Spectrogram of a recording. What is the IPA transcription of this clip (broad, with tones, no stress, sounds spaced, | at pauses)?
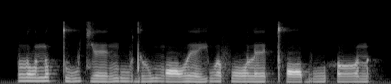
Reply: l o˧ n o˧˥ p̚ t̪ uː˩˧ t͡ɕ eː˩ ŋ uː˧˩ d ɯː˩˧ w ŋ ɔː˩ ʋ eː˧˩ j u˧ ə̯ f oː˧ l eː˧ t̚ pʰ ɔː˩ b uː˧˥ h ɤː˧ n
